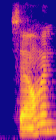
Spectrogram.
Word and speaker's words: salmon: uh translucent you really you really um pronounce the L and salmon huh salmon yeah I think why should I not I don't know I just think that's unusual in Wisconsin I think most people just say salmon oh well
